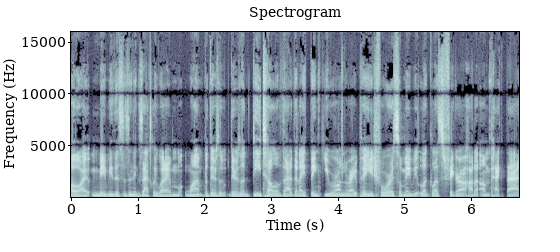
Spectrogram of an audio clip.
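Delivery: ordinary delivery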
